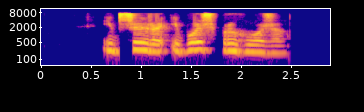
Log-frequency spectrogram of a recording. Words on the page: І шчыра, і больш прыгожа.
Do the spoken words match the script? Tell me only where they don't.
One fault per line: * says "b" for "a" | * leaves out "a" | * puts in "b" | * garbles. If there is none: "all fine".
all fine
